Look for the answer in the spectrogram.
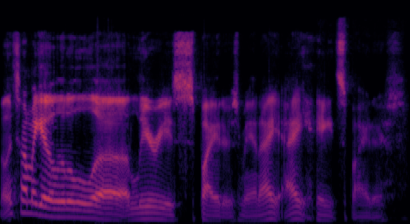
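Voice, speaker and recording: A man co-hosting a casual talk show, easygoing and quick to laugh as he tells stories. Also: sits low, expressive, a bit bright, no echo, clean studio sound. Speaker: podcast co-host. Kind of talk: casual chat.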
